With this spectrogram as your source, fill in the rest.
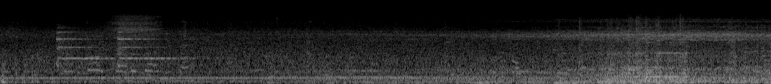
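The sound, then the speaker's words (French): A tram rumbles past, a steady low roar with metallic tonal squeals and a brief bell-like chime, swelling louder toward the end. “Parce que les voitures s'arrêtent, mais les tramways, jamais. Les trams, non.”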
